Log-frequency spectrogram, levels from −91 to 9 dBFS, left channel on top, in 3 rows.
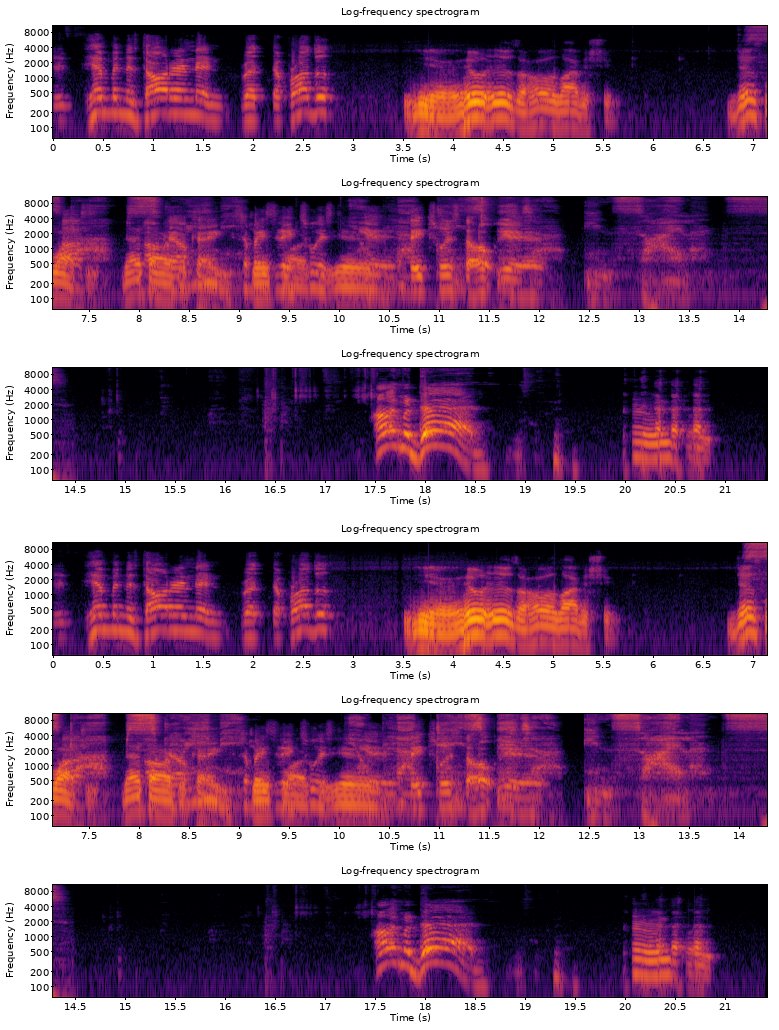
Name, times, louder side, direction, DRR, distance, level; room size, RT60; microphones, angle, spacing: voice 1, 0.0-2.8 7.2-7.4 8.1-9.9 10.2-12.1, left 2 dB, 15° left, 0.7 m, -30 dB
voice 2, 3.5-5.6 6.8-7.6 7.8-10.5 20.1-20.9, right 2 dB, 30° right, 0.4 m, -23 dB
Whispering, 6.9-9.2 10.1-14.5, right 8 dB, 80° right, 0.7 m, -35 dB
voice 3, 17.5-18.6 20.3-20.9, left 5 dB, 85° left, 0.6 m, -23 dB
5.1 x 2.1 x 3.3 m
head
